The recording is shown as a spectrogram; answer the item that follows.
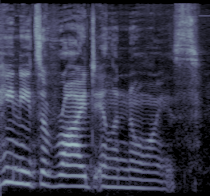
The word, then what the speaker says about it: Illinois: Well, he needs a ride to Illinois. It's silent. The S is silent.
